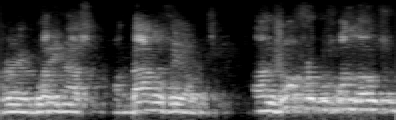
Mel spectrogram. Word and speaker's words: Joffre: The first commander of the French armies was General Joffre, J-O-F-F-R-E. Sometimes it's pronounced with the R-E on the end of it.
